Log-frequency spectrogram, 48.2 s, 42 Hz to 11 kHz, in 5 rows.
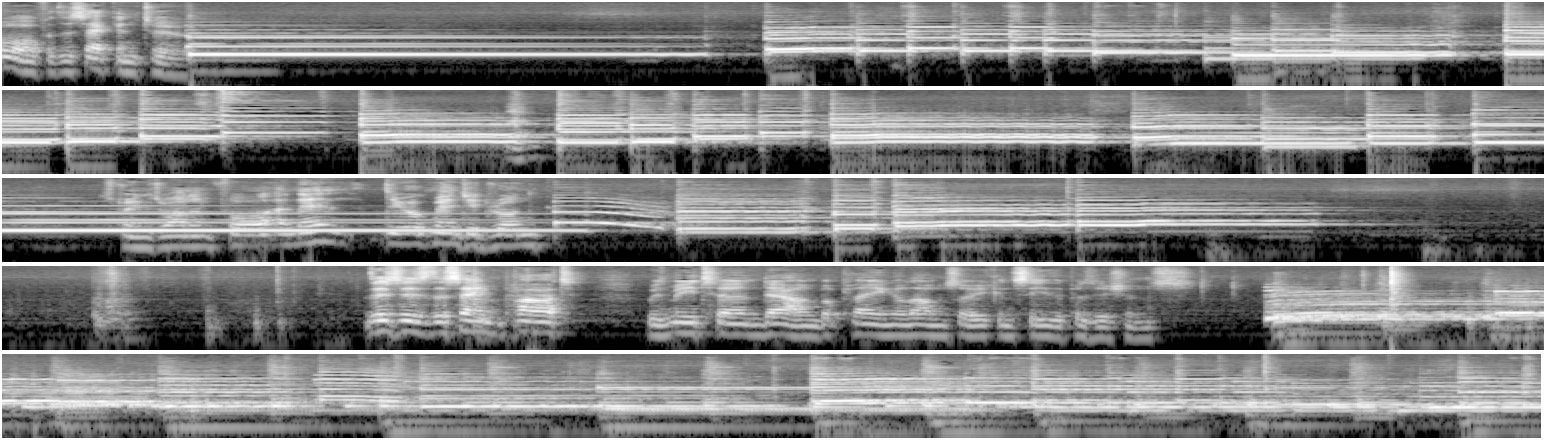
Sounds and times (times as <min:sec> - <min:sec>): Steel guitar, slide guitar: 0:01.2 - 0:28.0, 0:36.8 - 0:48.1.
